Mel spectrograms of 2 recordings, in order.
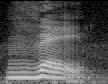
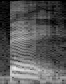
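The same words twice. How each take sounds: First: The word begins with a soft 'th' sound. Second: The word begins with a hard 'd' sound. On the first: The speaker calls it right. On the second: The speaker calls it wrong.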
